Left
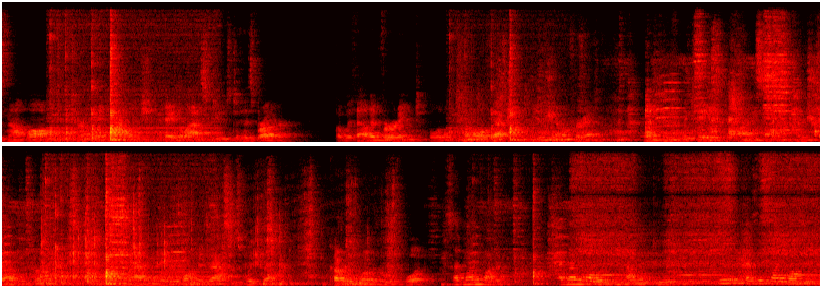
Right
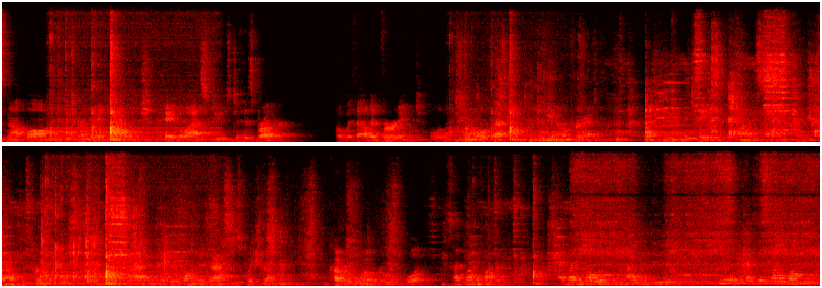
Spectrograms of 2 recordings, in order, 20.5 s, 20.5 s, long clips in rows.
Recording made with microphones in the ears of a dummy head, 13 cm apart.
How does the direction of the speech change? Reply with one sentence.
In this clip you hear the speech move from right to left.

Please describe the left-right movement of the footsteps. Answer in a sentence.
In this clip you hear the footsteps move to the left.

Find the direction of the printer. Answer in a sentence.
In this clip you hear the printer in the centre.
